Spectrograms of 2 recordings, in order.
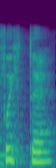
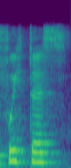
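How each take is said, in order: First: The word ends with a vowel sound. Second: The word ends with an added s sound. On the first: The speaker calls it right. "en lugar de" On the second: The speaker calls it wrong. "que se le agrega una S"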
